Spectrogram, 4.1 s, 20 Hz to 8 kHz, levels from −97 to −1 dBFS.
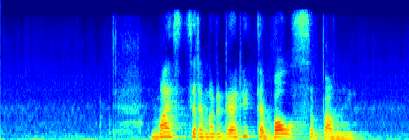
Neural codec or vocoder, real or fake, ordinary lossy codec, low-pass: codec, 16 kHz, 2 kbps, X-Codec, HuBERT features, trained on general audio; fake; none; 7.2 kHz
